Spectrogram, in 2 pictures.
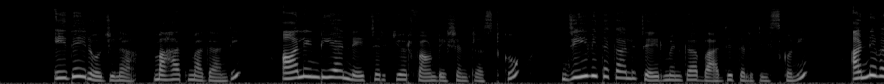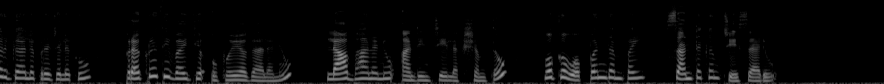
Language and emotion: Telugu, neutral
